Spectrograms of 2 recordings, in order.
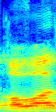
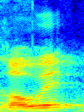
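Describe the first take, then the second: First: The final vowel is a plain open a. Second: The final vowel leans strongly toward e. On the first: This is the form without imala. "गवा से गवे" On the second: This is the form with imala kubra. "ये इमाला कुबरा हो गया"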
